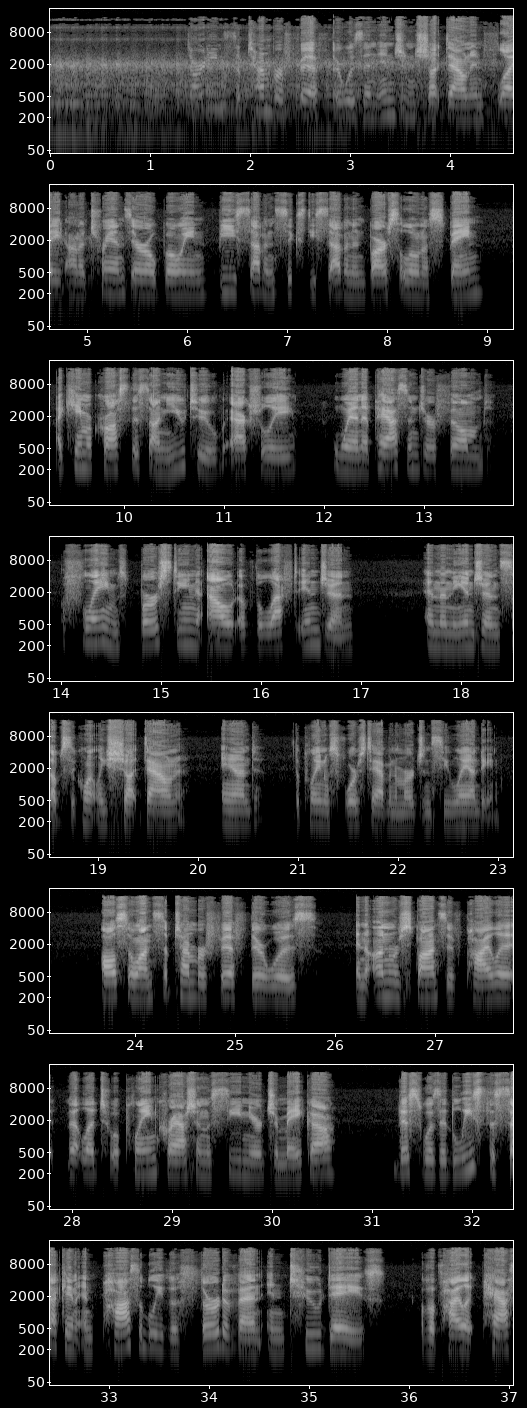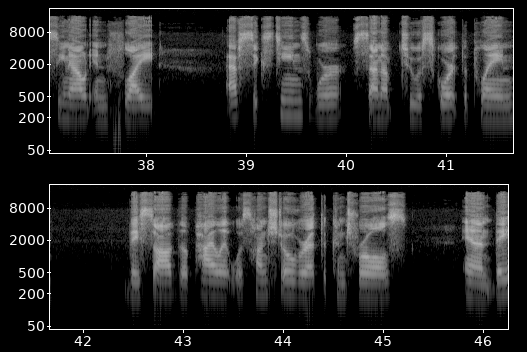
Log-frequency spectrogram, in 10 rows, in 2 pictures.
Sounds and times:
Speech: 0:01.4 - 0:16.9, 0:17.7 - 0:23.0, 0:23.7 - 0:30.6, 0:31.3 - 0:38.1, 0:38.8 - 0:41.7, 0:42.5 - 0:45.2, 0:45.8 - 0:46.2.

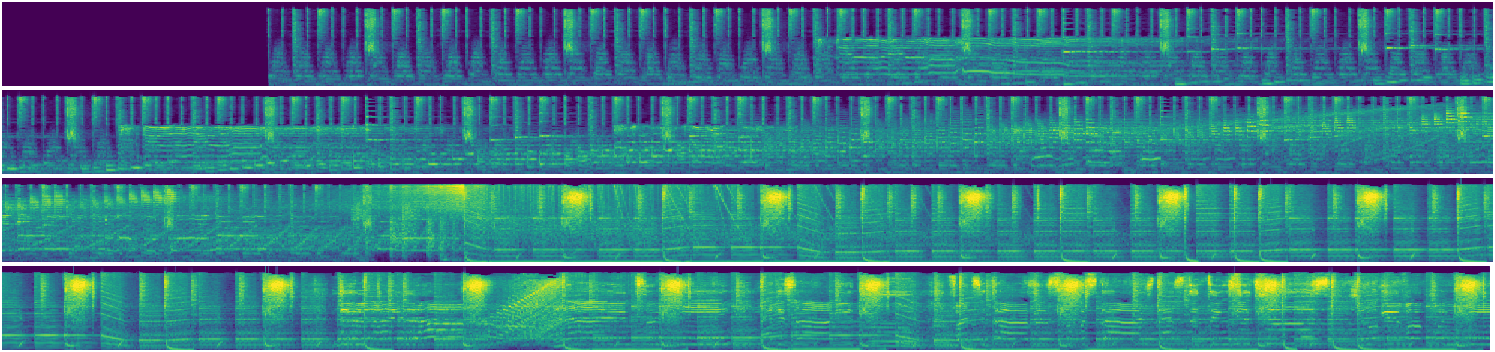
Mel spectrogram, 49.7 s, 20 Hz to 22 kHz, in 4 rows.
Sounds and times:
Electronic music: 0:02.2 - 0:49.6.

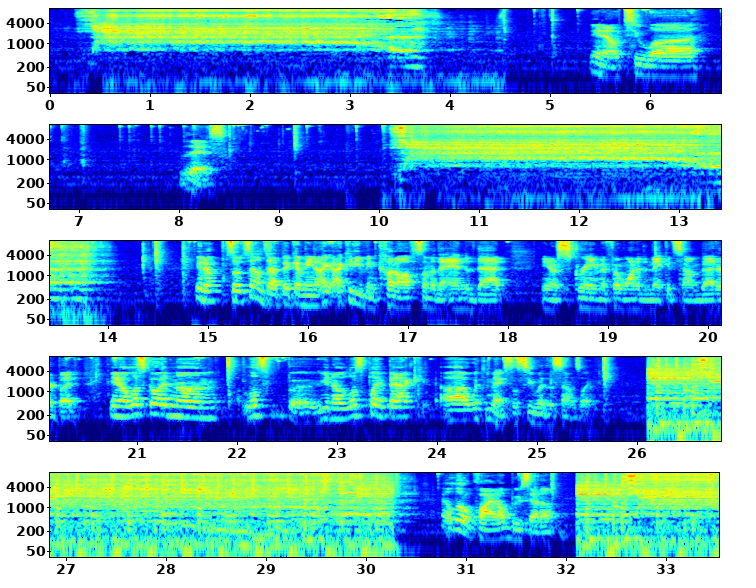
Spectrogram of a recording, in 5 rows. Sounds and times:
Speech: 0:05.4 - 0:06.6, 0:08.0 - 0:08.5, 0:14.9 - 0:25.7, 0:30.8 - 0:32.0.

